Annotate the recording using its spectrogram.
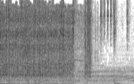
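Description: Cordless DeWalt drill spinning a hole saw through a PVC backer board and the wall sheathing behind it, cutting a cable hole; the cut stops sharply about a second and a half in. Background music with a heavy, regular bass beat plays underneath and carries on.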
